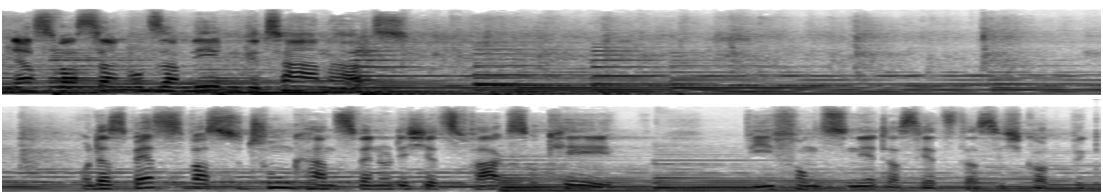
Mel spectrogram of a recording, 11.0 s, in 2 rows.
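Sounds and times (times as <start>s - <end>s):
audience applause: 0.0s - 6.4s
speech: 0.1s - 2.6s, 6.0s - 10.9s.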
